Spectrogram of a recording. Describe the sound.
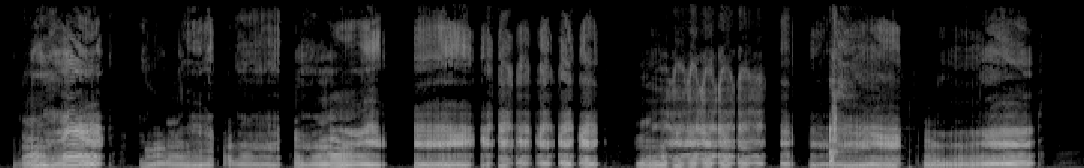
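A person vocally imitates a bizarre ostrich-horse creature, producing a string of loud, wavering grunts, groans and squealing honks in choppy bursts, some rapid and stuttering, with brief pauses between.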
